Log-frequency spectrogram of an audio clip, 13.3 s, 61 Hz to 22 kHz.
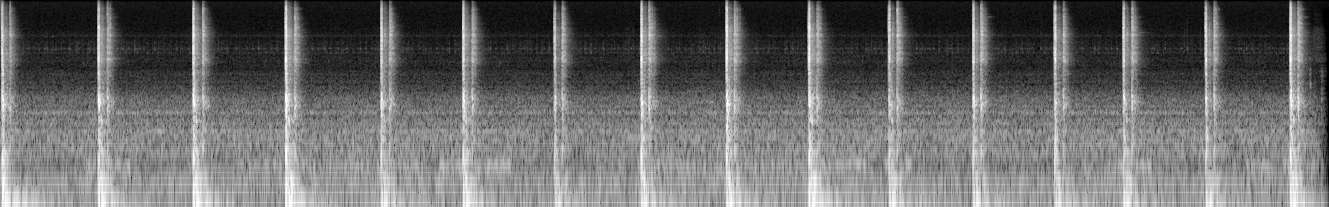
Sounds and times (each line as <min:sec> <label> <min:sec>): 0:01.0 Pressing a space bar on a keyboard 0:01.3
0:02.0 Pressing a space bar on a keyboard 0:02.2
0:02.9 Pressing a space bar on a keyboard 0:03.1
0:03.8 Pressing a space bar on a keyboard 0:04.0
0:04.6 Pressing a space bar on a keyboard 0:04.9
0:10.6 Pressing a space bar on a keyboard 0:11.5
0:12.1 Pressing a space bar on a keyboard 0:12.3
0:12.9 Pressing a space bar on a keyboard 0:13.2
